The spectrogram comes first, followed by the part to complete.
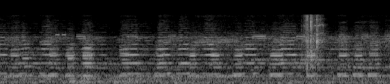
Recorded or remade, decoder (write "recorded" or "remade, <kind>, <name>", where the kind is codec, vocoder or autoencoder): recorded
